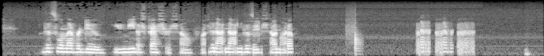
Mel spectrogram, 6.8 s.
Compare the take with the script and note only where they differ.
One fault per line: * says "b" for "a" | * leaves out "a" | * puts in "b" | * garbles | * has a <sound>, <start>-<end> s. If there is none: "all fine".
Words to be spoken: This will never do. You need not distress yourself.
* leaves out "not"
* garbles
* has a thud, 4.3-4.6 s
* has a laugh, 5.2-5.9 s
